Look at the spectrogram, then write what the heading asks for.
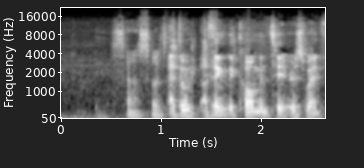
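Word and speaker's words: Saša Čurčić: Sasa Churchic.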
